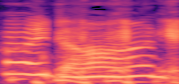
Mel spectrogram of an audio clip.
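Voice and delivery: put-on very high childlike voice, like a nine-year-old. Retelling going into the boss's office: imitating own nine-year-old voice. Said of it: "I had the nine-year-old voice".

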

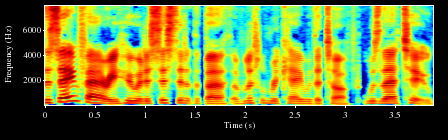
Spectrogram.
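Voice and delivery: ordinary delivery, nothing marked

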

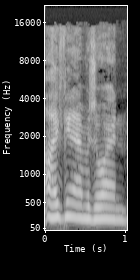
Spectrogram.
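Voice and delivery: voice gone hoarse. Signing off at the end of the recording, hoarse voice. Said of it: "I got a bit hoarse there".

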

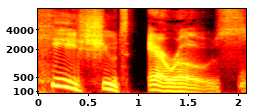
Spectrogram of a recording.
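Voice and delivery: snarky, sneering, snide, swooping delivery. Debating whether Clint Barton counts as an original Avenger, snide tone. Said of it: "Because you said it snidely".

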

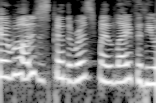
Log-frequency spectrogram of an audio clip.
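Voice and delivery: tearful sobbing voice. Retelling a reality-show breakup scene: imitating Tom Sandoval crying. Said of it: "And Tom's, like, crying. He's like".

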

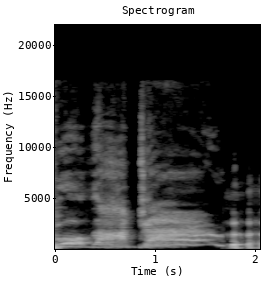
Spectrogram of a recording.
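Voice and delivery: put-on screaming, barking guard voice. Retelling how a guard screamed at him: imitating a guard screaming. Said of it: "He screamed at me".

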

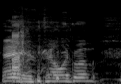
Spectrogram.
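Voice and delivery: deliberately bad put-on cowboy voice. Joking about putting on a cowboy voice: John Wayne impression. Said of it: "my worst John Wayne, uh, impression".

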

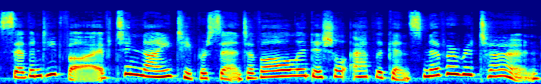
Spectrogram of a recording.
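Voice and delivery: put-on trembling old woman voice. Reading a story, an old woman answers Charlesy: quavery old woman voice. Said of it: "the old woman said in a quavery voice".

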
